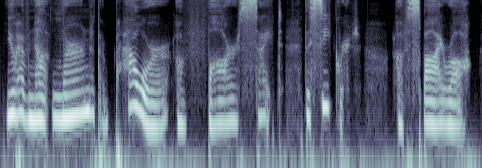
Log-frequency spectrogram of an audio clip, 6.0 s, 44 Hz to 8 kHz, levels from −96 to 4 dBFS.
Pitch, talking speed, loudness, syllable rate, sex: 200 Hz, 140 wpm, -17 LUFS, 3.6 syllables/s, female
